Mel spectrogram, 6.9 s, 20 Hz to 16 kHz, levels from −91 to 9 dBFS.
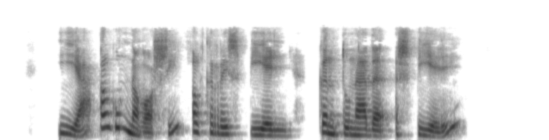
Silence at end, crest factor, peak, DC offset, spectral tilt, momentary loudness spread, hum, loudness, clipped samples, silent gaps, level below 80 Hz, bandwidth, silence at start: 1.15 s; 18 dB; -2 dBFS; under 0.1%; -5.5 dB/octave; 8 LU; none; -18 LUFS; under 0.1%; 3.82-3.98 s; -60 dBFS; 7.8 kHz; 0.75 s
